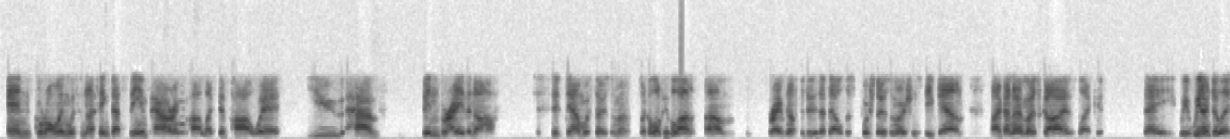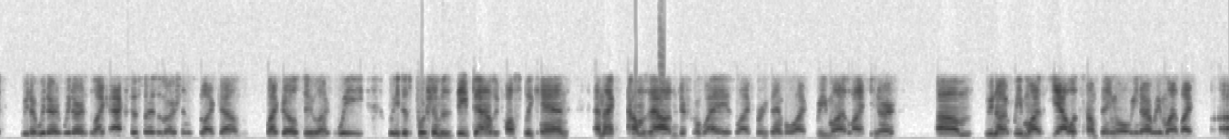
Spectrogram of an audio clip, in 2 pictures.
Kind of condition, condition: link, phone line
